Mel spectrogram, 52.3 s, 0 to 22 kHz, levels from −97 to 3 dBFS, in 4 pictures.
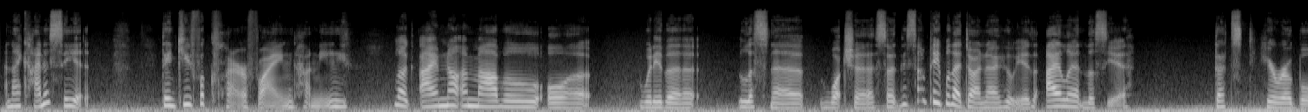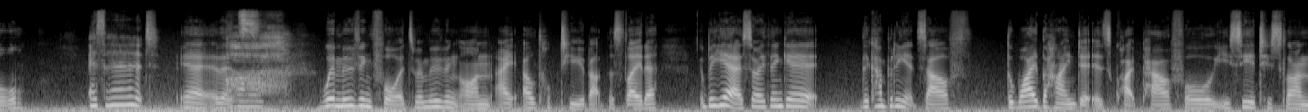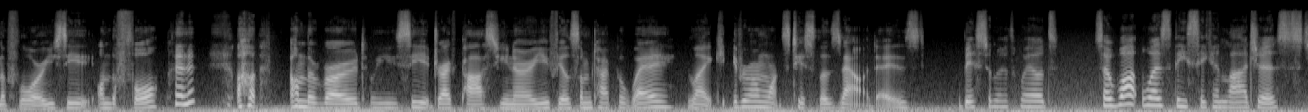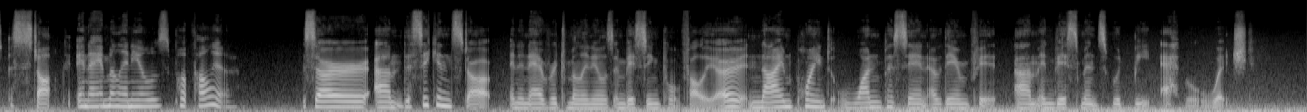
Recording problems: low rumble; faint; throughout; 25 dB below the speech

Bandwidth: 14.5 kHz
